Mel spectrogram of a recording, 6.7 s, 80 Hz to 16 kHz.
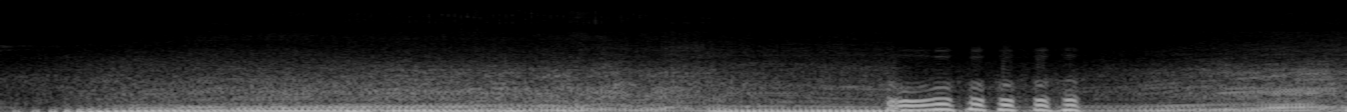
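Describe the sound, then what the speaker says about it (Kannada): A 2024 Honda NX500 motorcycle starts up and idles with a loud, close, steady exhaust rumble, then a few quick throttle blips rev it in short pulses before it settles back, with a brief exclamation from a voice. "Let's start the engine. Exhaust ಈ ಥರ ಕೇಳಿಸುತ್ತೆ."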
